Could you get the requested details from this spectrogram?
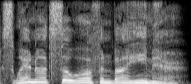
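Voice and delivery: high-pitched, uneasy caution; uneasy warrior. A narrator's reading. Warrior cautions comrade about the god's name, uneasy. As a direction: warn him with a touch of unease. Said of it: "uneasily muttered a warrior".

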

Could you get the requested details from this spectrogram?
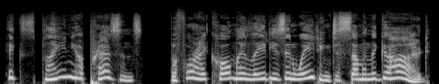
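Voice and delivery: high, imperious and alarmed; alarmed queen's demand. A narrator's reading. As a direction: demand it high, threatening to call help. Frightened queen threatens intruder.

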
